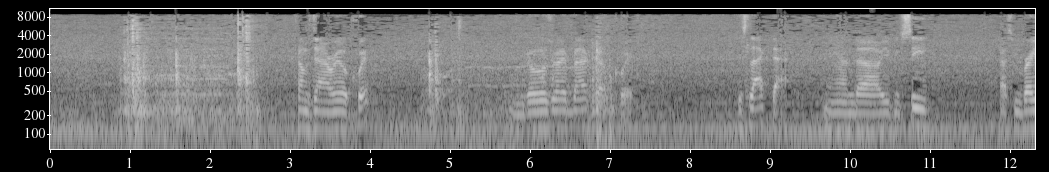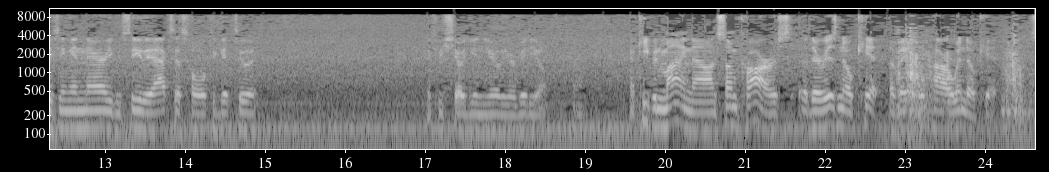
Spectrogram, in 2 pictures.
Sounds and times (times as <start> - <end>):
Speech: 3.1 - 4.1, 5.8 - 7.4, 8.6 - 11.1, 11.9 - 15.0, 17.0 - 19.0, 19.6 - 24.6.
